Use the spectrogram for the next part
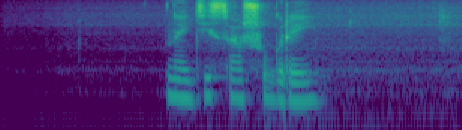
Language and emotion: Russian, neutral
